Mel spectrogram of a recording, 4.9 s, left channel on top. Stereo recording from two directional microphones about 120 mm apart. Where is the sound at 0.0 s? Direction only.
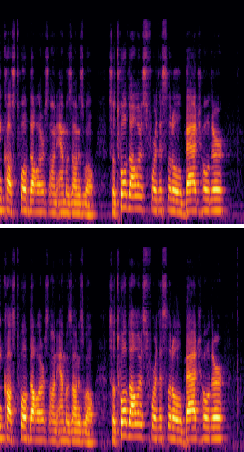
30° left (ahead or behind).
